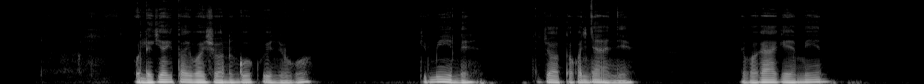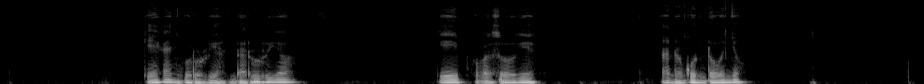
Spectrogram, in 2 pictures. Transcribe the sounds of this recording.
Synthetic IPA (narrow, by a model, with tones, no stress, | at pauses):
o˨le˨ki˦a˦kita˦i˦βa˦ʃɔ˦ne˦ŋɡo˦kwe˨ɲo˨ko˦ | ki˦mi˦ne˨ | t͡ʃɔ˦t͡ʃɔ˦tɔ˨kɔ˦ɲa̰˨ɲe˨ | ne˨βa˦ka˦kemɪ˦n | ke˦ka˦ɲko˨ɾu˨ɾja˨nda˨ɾu˦ɾjɔ˦ | ke˦p̚ko˨βa˨so˦ke˦k̚ | a̰˨na˨ŋɡo˦ndo˦ɲo˦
